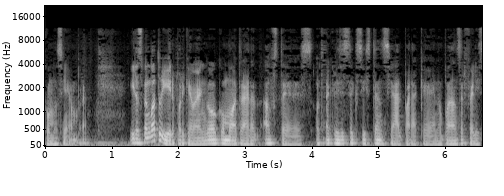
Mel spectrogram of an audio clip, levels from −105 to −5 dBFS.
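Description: Throughout, the speech has likely passed through low-delay AAC compression. Its short frames resolve pitch harmonics poorly at a rate that fits about 32 kbps, so the voice sounds plainly rough and grainy, with noise between harmonics and a thin, synthetic top band.

AAC frame loss with concealment follows from 0.45 to 0.48 s and again from 4.17 to 4.23 s. The decoder rebuilt missing frames from the previous spectrum, consistent with one lost frame and then two, leaving brief smeared, noisy, phasey patches.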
